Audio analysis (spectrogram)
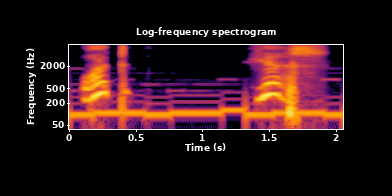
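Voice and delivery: ordinary talk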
